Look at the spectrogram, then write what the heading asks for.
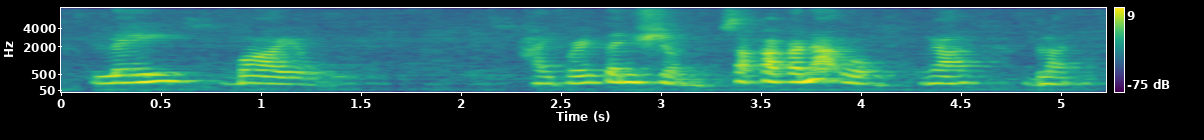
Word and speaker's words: labile: Lay, L-A-Y-B-I-L-E, pronounced as labile hypertension sa kakanaog nga blood pressure.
